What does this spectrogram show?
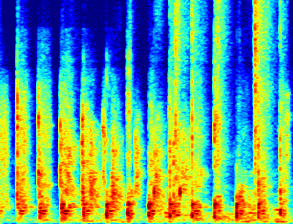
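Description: A short round of applause: quick, steady hand claps, fairly loud and sharp, running continuously for a few seconds with no talking over them.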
